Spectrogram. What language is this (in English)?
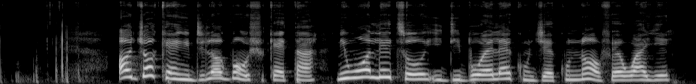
Yoruba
